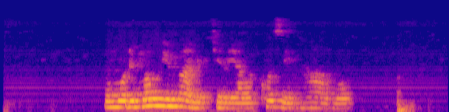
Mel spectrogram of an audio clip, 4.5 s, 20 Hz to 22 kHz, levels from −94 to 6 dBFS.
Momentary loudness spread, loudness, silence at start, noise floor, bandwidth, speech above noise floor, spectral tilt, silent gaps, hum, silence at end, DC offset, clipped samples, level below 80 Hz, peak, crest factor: 19 LU; -17 LUFS; 1.05 s; -61 dBFS; 7.4 kHz; 45 dB; -9 dB/octave; none; none; 0.35 s; under 0.1%; under 0.1%; -44 dBFS; -2 dBFS; 16 dB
